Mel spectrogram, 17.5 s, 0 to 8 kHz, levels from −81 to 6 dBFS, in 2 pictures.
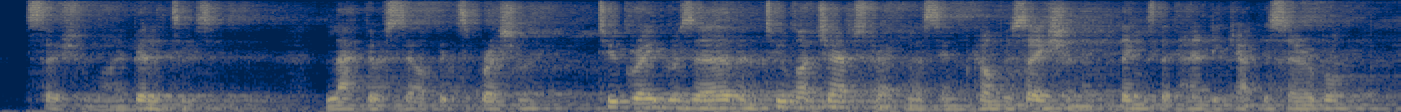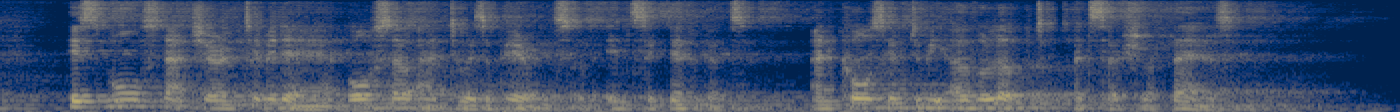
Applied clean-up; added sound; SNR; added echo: none; none; none; reverberation time 2.4 s.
